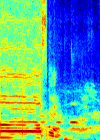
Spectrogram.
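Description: A man close to the microphone chanting loudly, holding one long note at a steady pitch for nearly a second, then breaking off to quieter crowd voices in the stands.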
